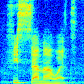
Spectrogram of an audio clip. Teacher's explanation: Dalam ayat ni insya-Allah tidak ada banyak sangat yang perlu dikupaskan, iaitu kalau lam kosong macam biasa tadi kita sebut alif lam syamsiah, fis samawat tidak perlu lafazkan huruf lam, terus sahaja ke dalam huruf yang bersabdu dekat sini, huruf sin lah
